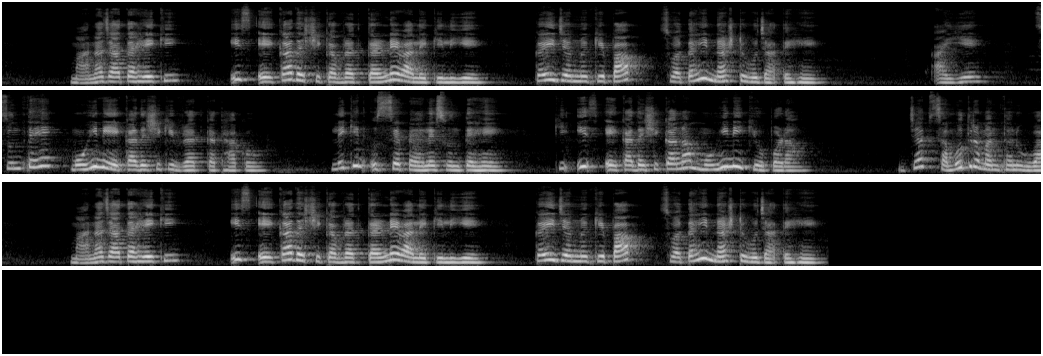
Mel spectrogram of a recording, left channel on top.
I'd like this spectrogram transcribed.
माना जाता है कि इस एकादशी का व्रत करने वाले के लिए कई जन्म के पाप स्वतः ही नष्ट हो जाते हैं। आइए सुनते हैं मोहिनी एकादशी की व्रत कथा को। लेकिन उससे पहले सुनते हैं कि इस एकादशी का नाम मोहिनी क्यों पड़ा। जब समुद्र मंथन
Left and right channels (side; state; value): right; drops out; at 8.2 s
